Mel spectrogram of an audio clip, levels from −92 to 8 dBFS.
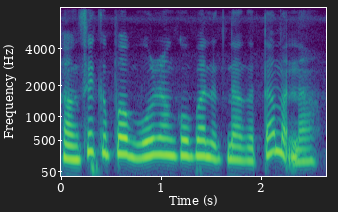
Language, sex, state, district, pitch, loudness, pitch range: Garo, female, Meghalaya, South Garo Hills, 250 Hz, -14 LUFS, 210-275 Hz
